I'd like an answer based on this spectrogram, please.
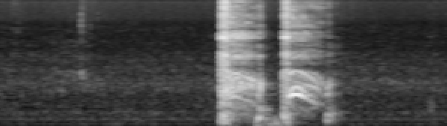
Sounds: Cough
